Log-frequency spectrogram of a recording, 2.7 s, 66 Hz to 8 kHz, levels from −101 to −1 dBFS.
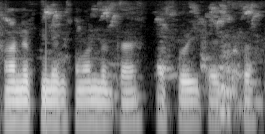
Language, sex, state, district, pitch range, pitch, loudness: Hindi, male, Uttar Pradesh, Hamirpur, 105-110 Hz, 105 Hz, -24 LUFS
